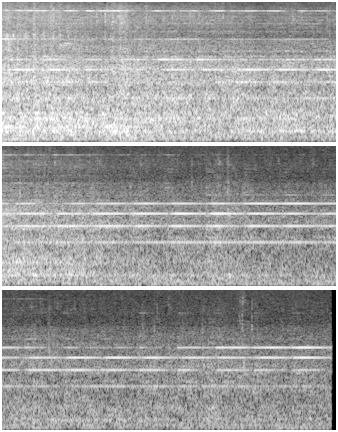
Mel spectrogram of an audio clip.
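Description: Freight train cars (autoracks and container well cars) rolling past on the rails. The rumble fades steadily as the end of the train moves away, with steady high-pitched tones held above it.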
